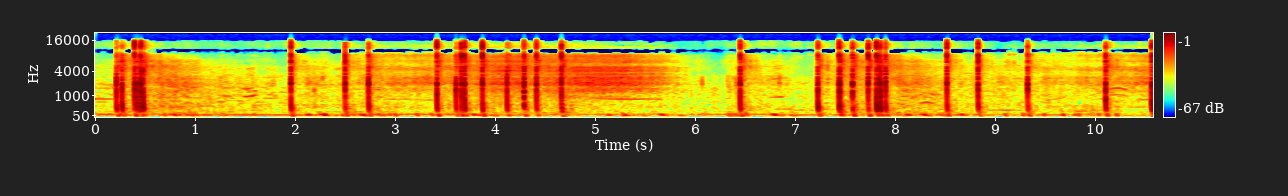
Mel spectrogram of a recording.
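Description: Aerial fireworks going off: a running series of sharp bangs at uneven intervals, some coming in quick clusters, from shells bursting overhead.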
